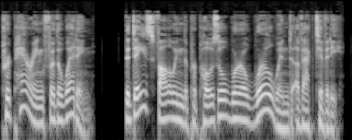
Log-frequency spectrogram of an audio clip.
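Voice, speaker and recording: A man narrating a scripted folktale as the channel's storyteller, with an expressive reading manner. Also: mid-range voice, fairly quick, no echo, studio quality.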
